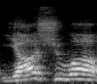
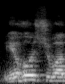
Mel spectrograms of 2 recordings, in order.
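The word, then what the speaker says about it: Yehoshua: வார்த்தையை இந்த யுசுவாங்கிற வார்த்தையை அவங்க யாஷுவா அப்படின்ட்டு உச்சரிப்பாங்க அதுல இந்த நடுவுல இந்த ஹெச் என்ன செய்யாது வராது வெறும் இய வந்து ஏன் மட்டும் தான் மாத்தி இருப்பாங்க சோ இந்த யாஷுவாங்கிற உச்சரிப்பு இது அராமிக் மொழியில் உள்ள உச்சரிப்பு இது ஹீப் மொழியில் உள்ள உச்சரிப்பு கிடையாது ஹீப் மொழியில நம்ம இயேசப்பாவினுடைய ஒரிஜினல் பெயர் வந்து யெகோஷுவா தான் அது யாரும் மாற்ற முடியாது நிறைய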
